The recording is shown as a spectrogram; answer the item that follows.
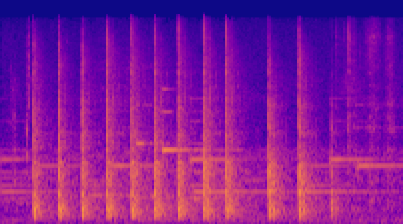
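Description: Rubber mallet knocking on a carved panel set into a wall, about a dozen sharp blows at roughly four a second that stop about three seconds in, over background music.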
